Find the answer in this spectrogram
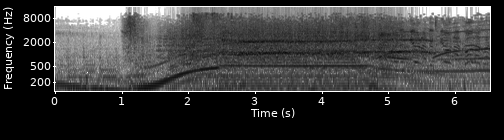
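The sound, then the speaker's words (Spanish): In an action-film chase, a car at full speed dodges police patrol cars and drives against traffic. Its engine roars loudly and its pitch climbs as it accelerates, with tires squealing and a sharp burst near the start. “El coche está con la cinta a toda velocidad. Esquiva a varios coches patrulla, entra en una carretera y circula en sentido contrario.”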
